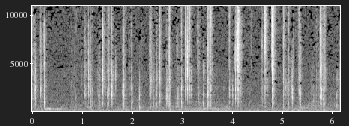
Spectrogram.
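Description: A small, square, blue foil Durex condom packet, sealed and full, is held in both hands and tapped, scratched and crinkled with long painted nails. The result is a quiet, rapid series of dry, bright clicks and crisp crinkles that stop instantly with no ring and have almost no low end.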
